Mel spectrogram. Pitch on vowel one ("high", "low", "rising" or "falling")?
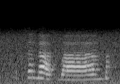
high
